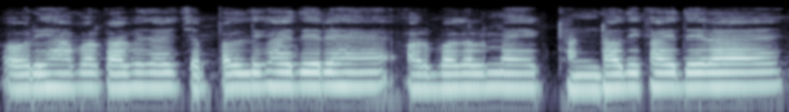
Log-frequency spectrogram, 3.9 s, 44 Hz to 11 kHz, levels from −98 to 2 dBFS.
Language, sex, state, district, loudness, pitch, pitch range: Hindi, male, Uttar Pradesh, Lalitpur, -16 LUFS, 150 Hz, 145-155 Hz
